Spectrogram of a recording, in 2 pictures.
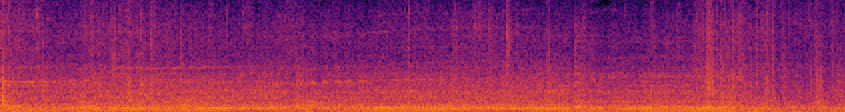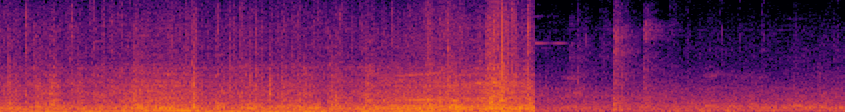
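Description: Rally car engine running hard on a gravel stage, its pitch rising and falling with throttle and gear changes, over the crunch of gravel and stones clicking against the car. The sound stops abruptly near the end, giving way to a much quieter background.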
